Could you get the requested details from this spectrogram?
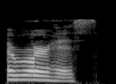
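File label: "auroras", British English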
